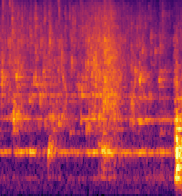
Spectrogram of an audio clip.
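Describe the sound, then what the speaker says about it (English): Water pours steadily into holey clay pots holding Cattleya orchids, a continuous splashing trickle with a brief louder splash near the end. "So this is the first real water that these have had for some time."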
